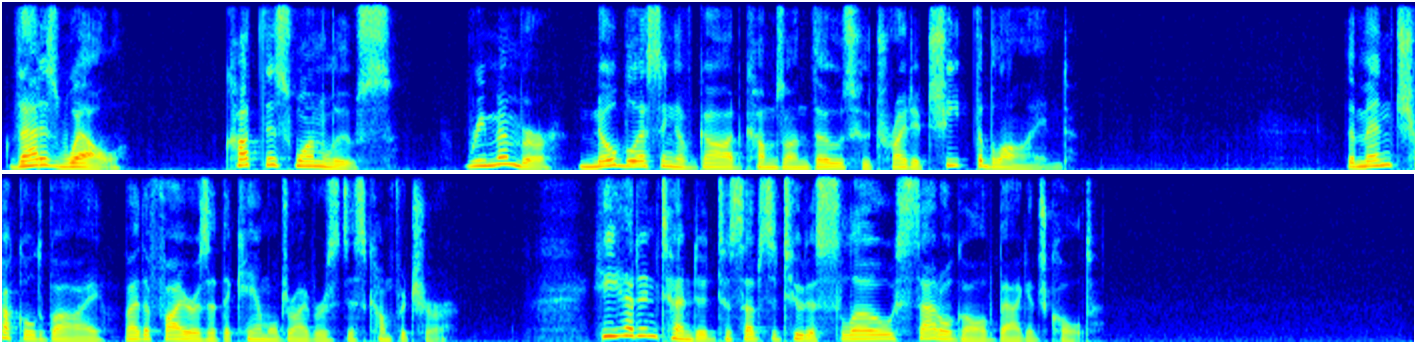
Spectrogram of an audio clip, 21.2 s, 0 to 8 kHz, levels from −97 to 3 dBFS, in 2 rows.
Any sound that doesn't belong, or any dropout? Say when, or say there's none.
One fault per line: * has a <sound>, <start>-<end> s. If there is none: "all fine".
all fine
